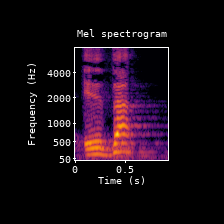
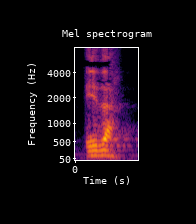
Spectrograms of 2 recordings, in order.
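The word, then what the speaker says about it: עדה: Aparece la palabra hebrea Edah. Sería acentuada, o mejor dicho, con una fuerza en la última, en este caso, sílaba. Entonces sería la palabra, como la podríamos pronunciar, sería Edah.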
